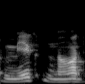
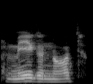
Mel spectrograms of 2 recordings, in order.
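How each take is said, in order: First: मेघनाद ending in voiced द; corrected pronunciation. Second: मेघनाथ ending in aspirated थ; common mispronunciation. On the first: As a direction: say मेघनाद with final द. (मेघनाद, अंत में द) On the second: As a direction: say मेघनाथ with final थ. (मेघनाथ, अंत में थ) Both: Shown as a demonstration. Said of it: "बोलते हैं, पर मेघनाद".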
